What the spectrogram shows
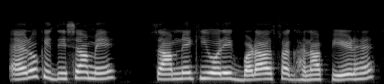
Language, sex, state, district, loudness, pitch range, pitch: Hindi, female, Uttar Pradesh, Shamli, -14 LUFS, 240-275 Hz, 260 Hz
